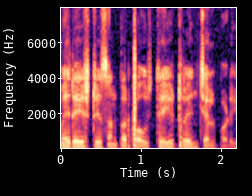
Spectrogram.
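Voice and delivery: whole sentence in one unbroken breath, no pauses. Hindi grammar lesson on compound sentences, example read with no pause inside the sentence. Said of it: "मैं रुक नहीं रहा हूँ".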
